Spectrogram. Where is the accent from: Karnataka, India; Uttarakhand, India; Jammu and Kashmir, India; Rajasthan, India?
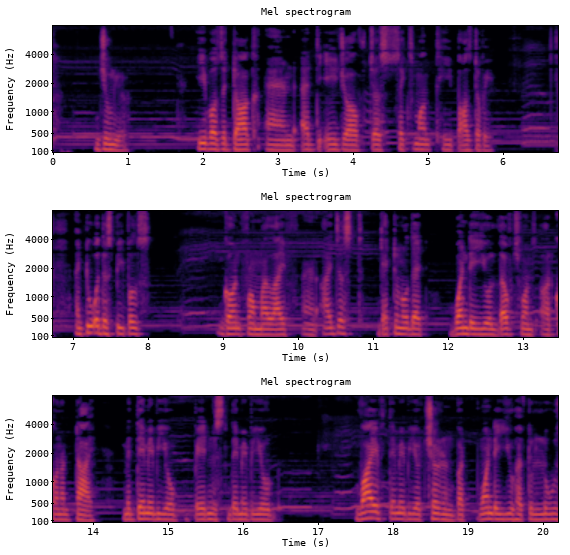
Uttarakhand, India; I am from Uttarakhand, India, and I am right now 18 years old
